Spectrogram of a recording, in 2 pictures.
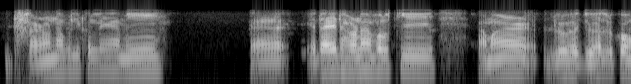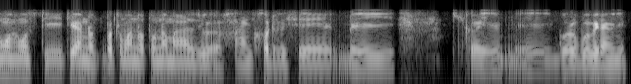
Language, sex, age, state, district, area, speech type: Assamese, male, 30-45, Assam, Charaideo, rural, conversation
